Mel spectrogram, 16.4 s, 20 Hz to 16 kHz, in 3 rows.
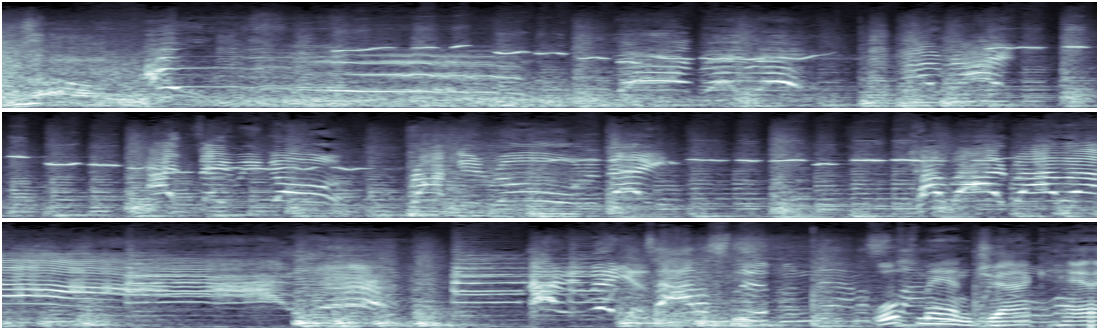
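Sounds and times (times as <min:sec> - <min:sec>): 
voices shouting and hollering: 0:00.1 - 0:14.3
shrill whistle blasts from a radio disc jockey: 0:01.6 - 0:11.3
speech: 0:15.4 - 0:16.4.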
